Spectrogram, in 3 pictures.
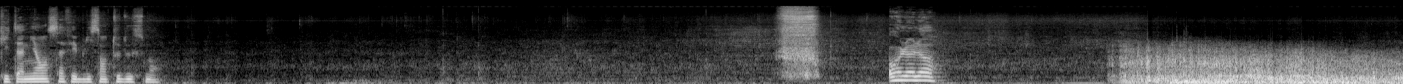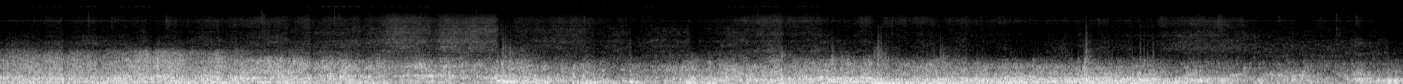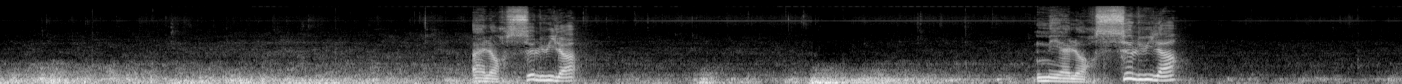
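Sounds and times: thunder crack and rumble: 11.0s - 42.0s.

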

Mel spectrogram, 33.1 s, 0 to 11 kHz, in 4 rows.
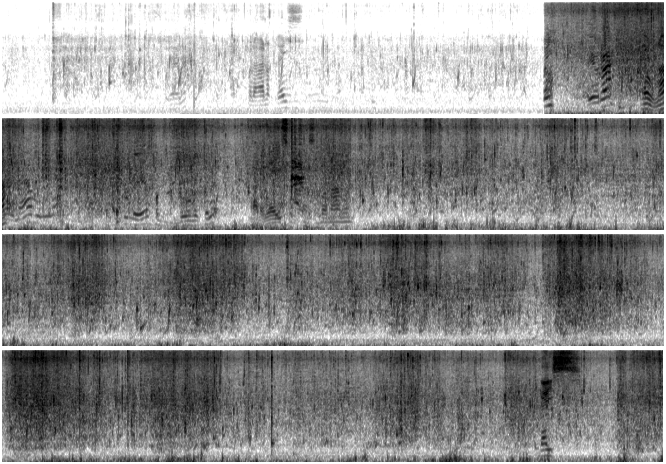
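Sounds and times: waves lapping over rocks: 6.8s - 33.0s
wind buffeting microphone: 6.9s - 33.0s.

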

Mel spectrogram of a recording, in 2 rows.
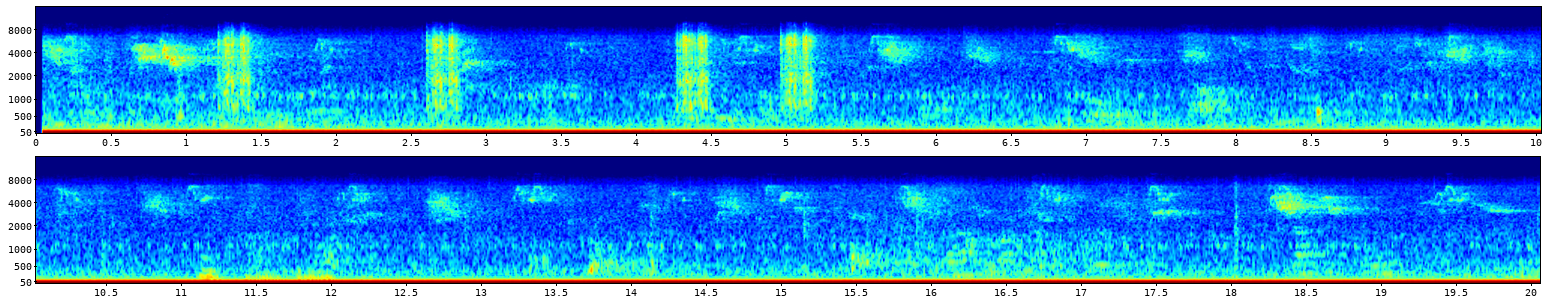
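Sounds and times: camera shutter bursts: 1.2s - 1.5s, 2.6s - 3.0s, 4.2s - 5.3s.

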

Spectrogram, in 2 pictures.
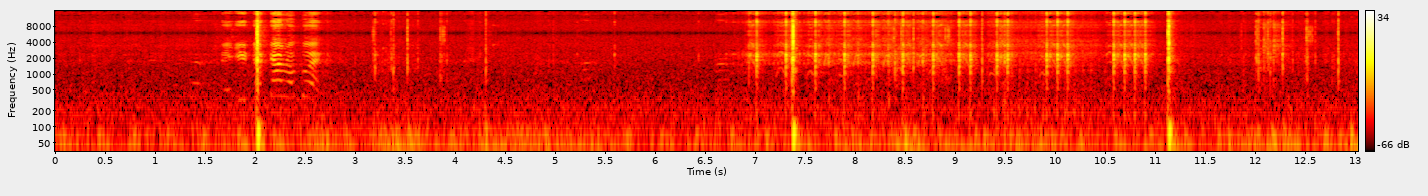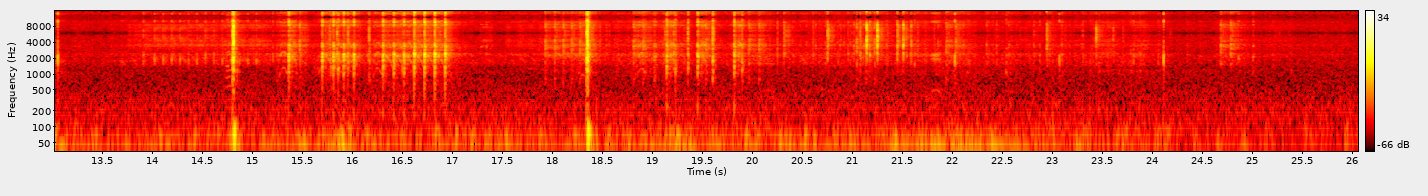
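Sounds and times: rapid airsoft gun bursts: 6.9s - 11.2s, 14.6s - 17.1s.

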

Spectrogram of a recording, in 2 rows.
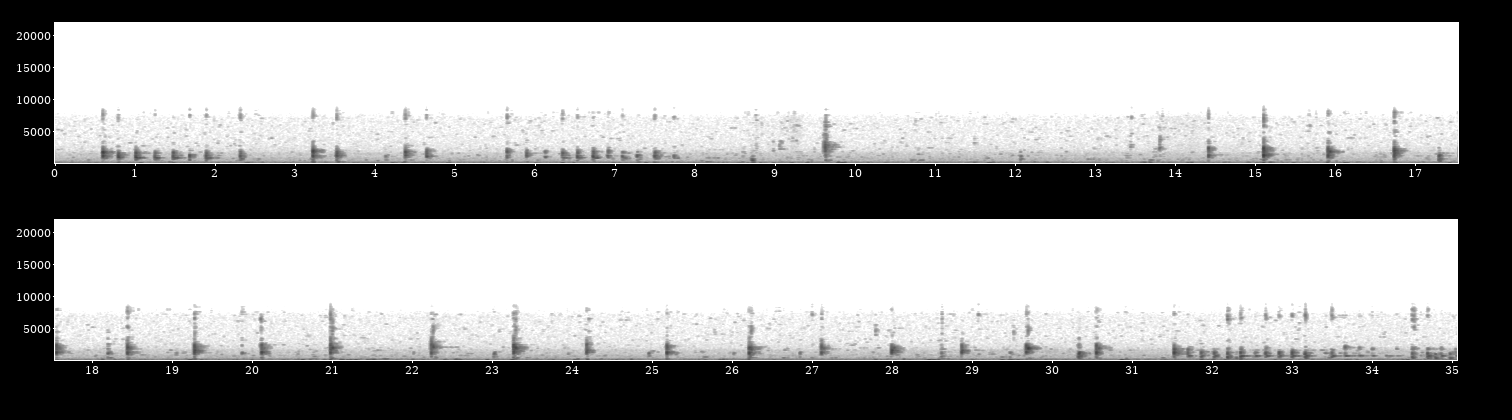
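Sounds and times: mouth clicks and pops: 0.5s - 2.6s, 3.2s - 4.9s, 5.5s - 8.0s, 13.4s - 21.4s, 22.0s - 35.0s.

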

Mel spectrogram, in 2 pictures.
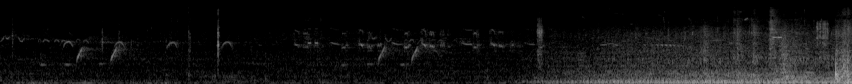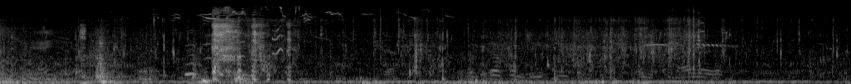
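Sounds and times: small birds chirping: 0.0s - 9.0s
low rumble: 5.2s - 10.6s.

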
